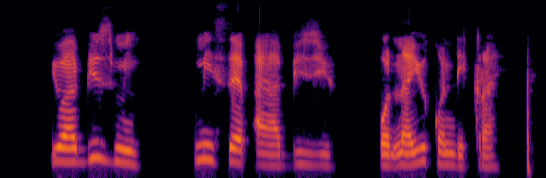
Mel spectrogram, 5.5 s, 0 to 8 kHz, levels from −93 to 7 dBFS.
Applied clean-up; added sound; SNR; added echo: none; none; none; none.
